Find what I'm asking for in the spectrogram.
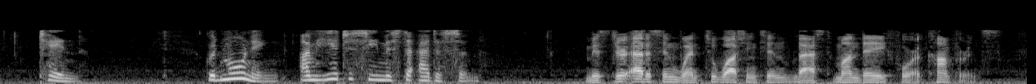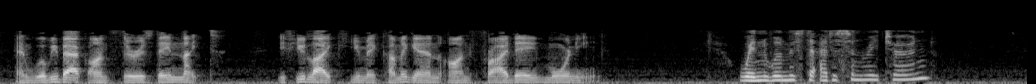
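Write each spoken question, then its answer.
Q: When will Mr. Addison return?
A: On Thursday night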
